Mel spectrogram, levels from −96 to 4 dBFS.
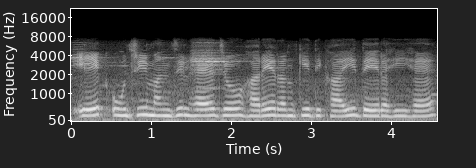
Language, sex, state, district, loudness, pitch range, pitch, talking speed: Hindi, female, Punjab, Fazilka, -13 LUFS, 205-225 Hz, 215 Hz, 155 wpm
